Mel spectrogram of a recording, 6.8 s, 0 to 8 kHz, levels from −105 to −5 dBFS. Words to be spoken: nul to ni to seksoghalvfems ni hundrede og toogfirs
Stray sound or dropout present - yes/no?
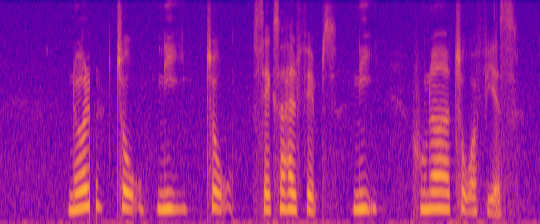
yes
